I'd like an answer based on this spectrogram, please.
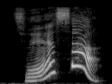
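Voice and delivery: high questioning kitten squeak; high-pitched, puzzled baby voice; kitten asking back. A narrator's reading. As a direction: echo it as a tiny kitten's question. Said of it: "переспросила Руби".

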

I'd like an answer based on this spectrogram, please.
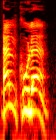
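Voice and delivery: الكلام with a short "u" after the k, al-kulaam; teacher's demo of الكلام with kaf as "ku"; damma on kaf. Shown as a demonstration. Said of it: "وبالضم".

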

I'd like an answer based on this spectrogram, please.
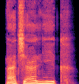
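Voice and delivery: drawn-out hoarse call; hoarse shout. Acted. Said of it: "Кто-то, охрипший". (хриплый крик)

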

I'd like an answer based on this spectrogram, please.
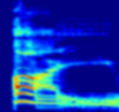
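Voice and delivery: high little yelp; lady's sudden exclamation; startled cry. A narrator's reading. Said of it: "вскрикнула дама". (высокий вскрик дамы)

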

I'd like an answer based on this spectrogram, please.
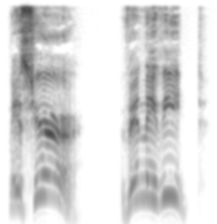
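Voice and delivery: high, loud excited calling. A narrator's reading. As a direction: call them over with glee. Veslovsky calls excitedly.

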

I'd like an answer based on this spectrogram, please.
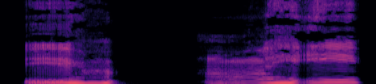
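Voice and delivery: halting, quavering little stammer; trembling voice. A narrator's reading. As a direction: falter on the word, voice wobbling. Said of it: "её голос подрагивал". (дрожащим голосом)

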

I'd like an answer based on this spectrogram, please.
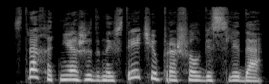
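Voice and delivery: ordinary delivery

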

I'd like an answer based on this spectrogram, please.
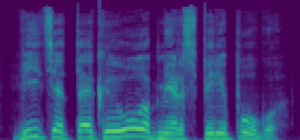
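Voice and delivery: plain reading voice

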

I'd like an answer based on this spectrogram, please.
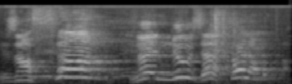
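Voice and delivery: high-pitched call for calm; flustered rallying. Acted. Husband rallies household without lunch, high and flustered. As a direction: pipe up to stop a panic. Rallies them, urging no panic.

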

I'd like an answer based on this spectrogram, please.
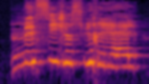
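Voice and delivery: high, loud upset insistence; tearful protest. A narrator's reading. Alice insisting she is real, tearful protest. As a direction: insist as if about to cry. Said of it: "affirma Alice en se mettant à pleurer".

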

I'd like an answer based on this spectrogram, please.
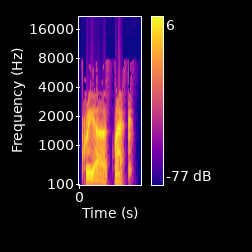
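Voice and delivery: muttered foreign words of disgust; old mage turning away in disgust. A narrator's reading. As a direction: spit it out with distaste. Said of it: "the man said in disgust".

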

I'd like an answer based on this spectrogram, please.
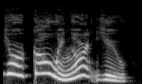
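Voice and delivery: high accusing cry. A narrator's reading. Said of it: "she cried".

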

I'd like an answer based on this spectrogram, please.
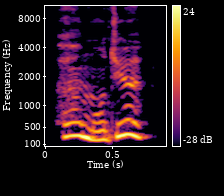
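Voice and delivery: alarmed little cry; frightened cry. A narrator's reading. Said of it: "Léontine effrayée".

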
